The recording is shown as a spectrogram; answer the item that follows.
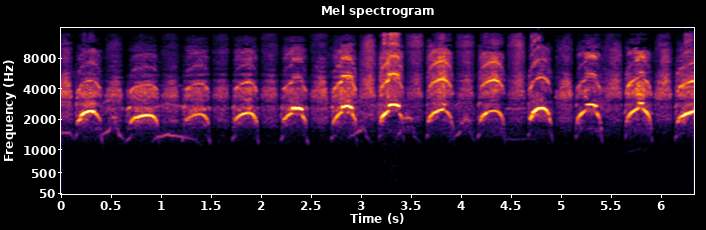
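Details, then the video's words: Black stork at its Estonian nest, recorded 15 April 2018 near midday while defending the nest, giving rhythmic whistled notes, roughly two each second, each an arched rising-falling tone, with one soft knock midway. "Must toonekurg~Nest defending"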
